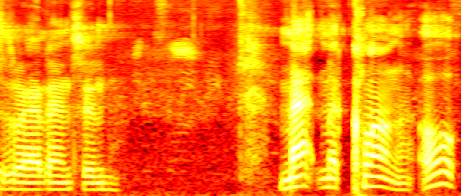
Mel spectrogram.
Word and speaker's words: McClung: y'all learning this is where I learned Matt McClung Oh, clung. Matt McClung.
